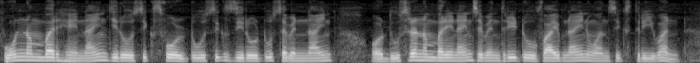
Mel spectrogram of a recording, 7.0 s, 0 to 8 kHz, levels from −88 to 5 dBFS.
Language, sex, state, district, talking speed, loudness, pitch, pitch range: Hindi, male, West Bengal, Alipurduar, 240 wpm, -17 LUFS, 130 Hz, 125-145 Hz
